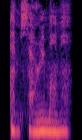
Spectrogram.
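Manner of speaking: loud stage whisper. Reading a story aloud, the narrator apologizing to mama: loud whisper. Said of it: "I say in a loud whisper".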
